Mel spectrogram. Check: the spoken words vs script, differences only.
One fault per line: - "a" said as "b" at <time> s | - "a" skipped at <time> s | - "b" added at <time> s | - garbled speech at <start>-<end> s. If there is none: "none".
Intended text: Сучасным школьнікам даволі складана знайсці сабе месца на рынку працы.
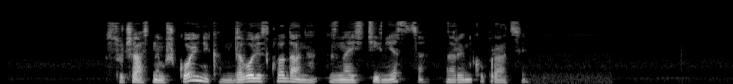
- "сабе" skipped at 3.8 s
